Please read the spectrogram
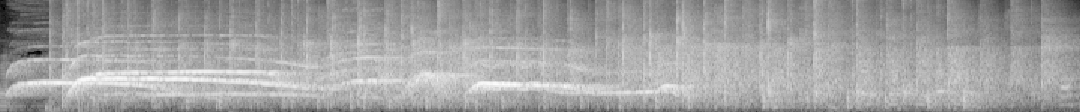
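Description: A few voices whooping and cheering over quick clapping. It breaks out suddenly and dies away over several seconds.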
